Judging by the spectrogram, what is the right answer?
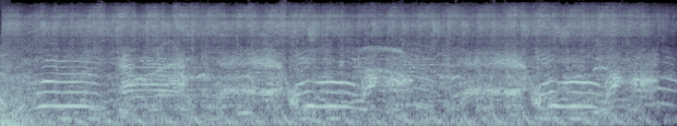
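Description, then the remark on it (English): A live audience screams and shrieks continuously, many high voices overlapping in rising and falling wails that swell in repeated waves, loud, with no clear speech. “We are travelling a little bit behind schedule today, ladies and gentlemen, so please put on your seatbelts and scream if you want to go faster.”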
